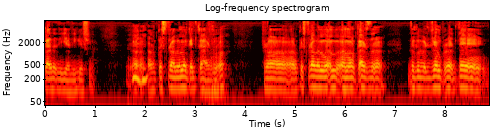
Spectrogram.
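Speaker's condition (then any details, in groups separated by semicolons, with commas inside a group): Parkinson's disease; brain stops making dopamine affecting psychomotor function, diagnosed 12 years ago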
